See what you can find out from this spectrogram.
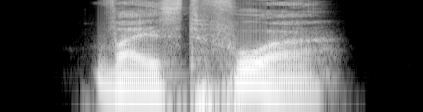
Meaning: inflection of vorweisen: 1. second-person plural present 2. plural imperative
- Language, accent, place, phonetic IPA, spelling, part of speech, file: German, Germany, Berlin, [ˌvaɪ̯st ˈfoːɐ̯], weist vor, verb, De-weist vor.ogg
